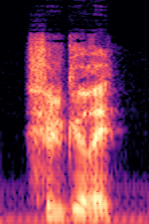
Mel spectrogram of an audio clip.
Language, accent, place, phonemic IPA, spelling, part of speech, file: French, France, Lyon, /fyl.ɡy.ʁe/, fulgurer, verb, LL-Q150 (fra)-fulgurer.wav
- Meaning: to fulgurate (to emit lightning)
